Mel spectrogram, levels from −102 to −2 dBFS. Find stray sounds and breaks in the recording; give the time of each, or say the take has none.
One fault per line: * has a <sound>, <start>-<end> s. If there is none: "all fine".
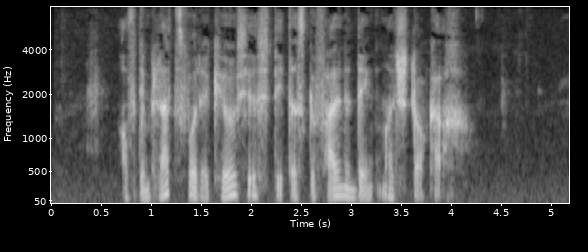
all fine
